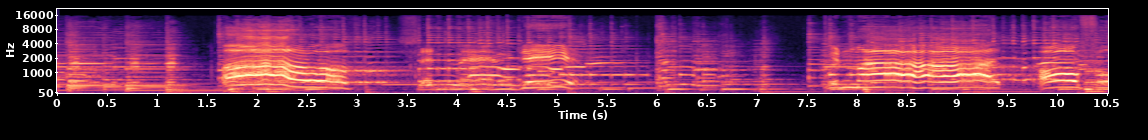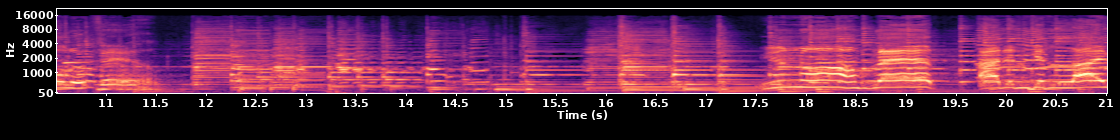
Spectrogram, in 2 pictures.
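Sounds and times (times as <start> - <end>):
acoustic guitar picking: 0.0 - 21.0
harmonica bent notes: 0.0 - 21.0
mandolin picking: 0.0 - 21.0.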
